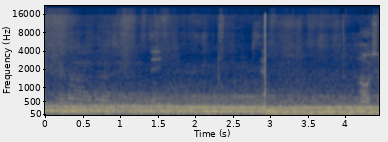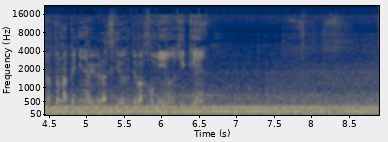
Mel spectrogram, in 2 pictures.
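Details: Toyota RAV4 recorded inside the cabin at road speed: deep steady droning rumble with vibration, no clicking, from a damaged left rear wheel bearing.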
